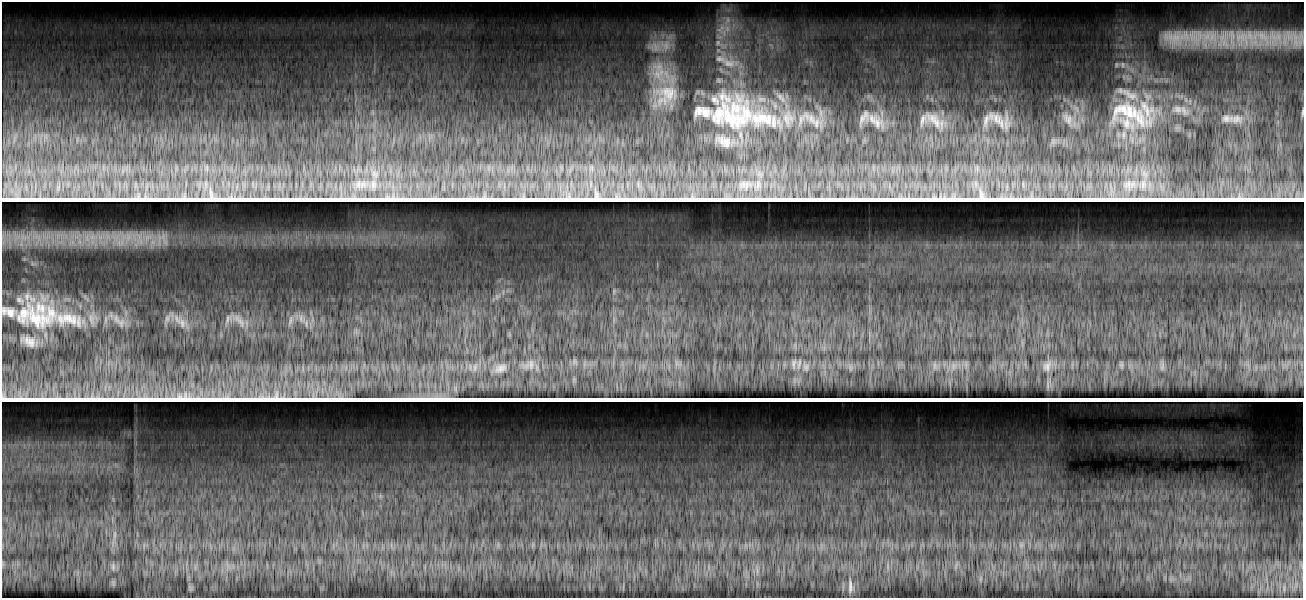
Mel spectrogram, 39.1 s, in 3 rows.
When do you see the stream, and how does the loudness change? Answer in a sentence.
The stream can be heard from 0.0 to 39.0 s, at a steady volume.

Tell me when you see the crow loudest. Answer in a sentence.
The loudest moment of the crow is at 7 seconds.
